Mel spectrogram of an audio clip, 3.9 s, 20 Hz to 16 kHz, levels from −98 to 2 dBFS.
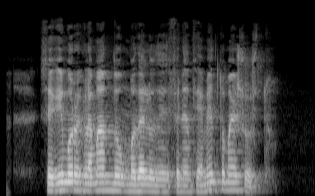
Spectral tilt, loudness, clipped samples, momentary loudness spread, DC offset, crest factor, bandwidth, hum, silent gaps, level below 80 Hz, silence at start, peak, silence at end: -6.5 dB/octave; -23 LUFS; under 0.1%; 10 LU; under 0.1%; 18 dB; 10 kHz; none; none; -74 dBFS; 0.55 s; -6 dBFS; 0.55 s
